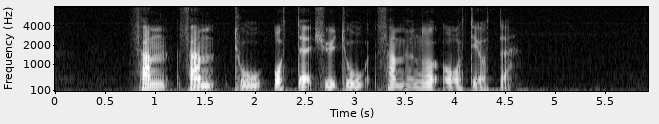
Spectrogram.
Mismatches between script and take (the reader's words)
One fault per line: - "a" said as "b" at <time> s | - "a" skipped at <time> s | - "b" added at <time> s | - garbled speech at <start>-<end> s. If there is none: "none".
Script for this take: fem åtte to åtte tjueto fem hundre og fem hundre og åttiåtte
- "åtte" said as "fem" at 1.3 s
- "fem hundre og" skipped at 4.0 s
